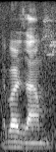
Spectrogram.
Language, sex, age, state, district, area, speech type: Assamese, male, 30-45, Assam, Nalbari, rural, spontaneous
